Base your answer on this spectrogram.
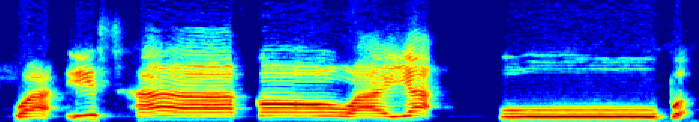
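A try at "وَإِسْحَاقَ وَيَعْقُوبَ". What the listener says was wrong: Koknya pendek. Wa ishaqa wa yaqub. Ayo lagi. Wa ishaqa wa yaqub. Wa ishaqa wa yaqub.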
